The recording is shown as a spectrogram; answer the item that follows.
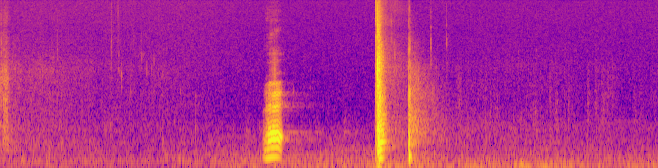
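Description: Compound bow shot: a short pitched call a little before the middle, then a sharp crack of the bowstring's release, followed a moment later by a second, fainter crack as the arrow strikes.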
